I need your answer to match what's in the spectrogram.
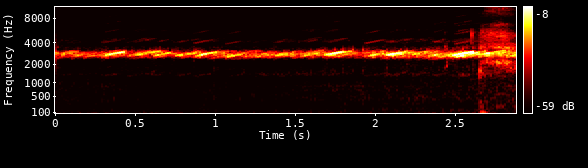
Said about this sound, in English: The wind falls. The mountains are clear. Now the frogs.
